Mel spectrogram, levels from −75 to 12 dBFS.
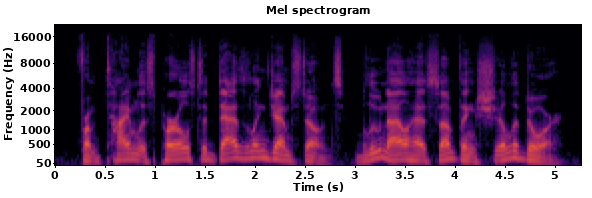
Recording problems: none

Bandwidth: 17 kHz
